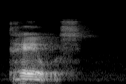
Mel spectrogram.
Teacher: como se tivesse uma inspiração junto a letra T · Um exemplo da palavra teta é a palavra Deus em grego, Theos, na qual na pronúncia no grego, a pronúncia correta é Theos, como se tivesse uma aspiração junto à letra T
